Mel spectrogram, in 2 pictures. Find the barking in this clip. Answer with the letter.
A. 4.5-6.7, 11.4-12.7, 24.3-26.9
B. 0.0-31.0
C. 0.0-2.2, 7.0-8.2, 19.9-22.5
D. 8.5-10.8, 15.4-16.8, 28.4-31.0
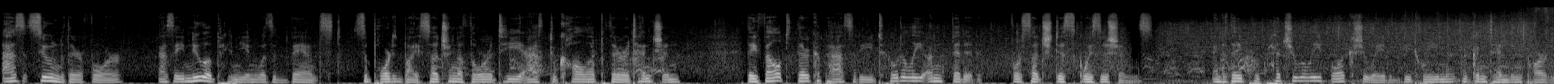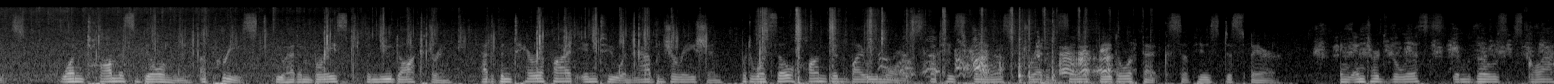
A.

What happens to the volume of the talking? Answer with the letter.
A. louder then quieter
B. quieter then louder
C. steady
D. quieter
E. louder
D.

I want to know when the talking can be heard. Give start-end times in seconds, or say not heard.
0.0-31.0.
